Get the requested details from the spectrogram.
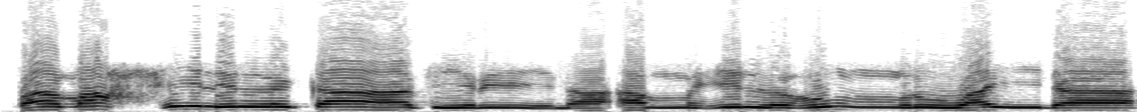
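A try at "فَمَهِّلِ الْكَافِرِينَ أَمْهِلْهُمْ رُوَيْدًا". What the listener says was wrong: Iya, famahhilil dengan ha ya, yang dari pangkal tenggorokan. Famahhilil bukan dari tengah.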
